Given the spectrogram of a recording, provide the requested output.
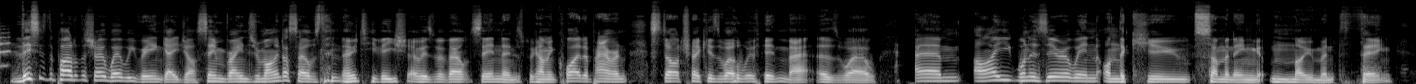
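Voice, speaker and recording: With lively intonation at a moderate pace, a man talks in an unremarkable speaking voice. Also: medium pitch for a man. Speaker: podcast host. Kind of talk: casual chat.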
